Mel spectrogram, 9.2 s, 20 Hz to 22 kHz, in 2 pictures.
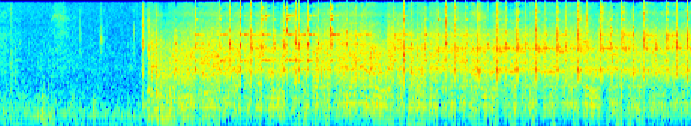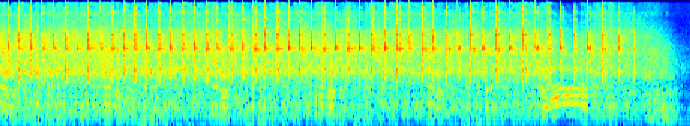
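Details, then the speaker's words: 1991 Nissan R32 Skyline GTR RB26DETT, abandoned, compression test cranking with almost no oil and unseated rings: quick, steady chuff about three beats a second, even; over 100 PSI on every cylinder. "all right so looks like we got over 100 PSI on each cylinder and that's cranking with basically no engine oil and the Rings aren't seated properly"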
